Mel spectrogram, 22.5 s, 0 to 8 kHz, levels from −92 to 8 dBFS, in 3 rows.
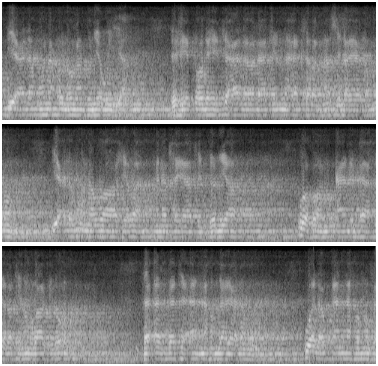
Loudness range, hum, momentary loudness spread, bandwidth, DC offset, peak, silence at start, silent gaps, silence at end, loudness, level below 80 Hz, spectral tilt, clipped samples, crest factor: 2 LU; none; 6 LU; 7 kHz; under 0.1%; 0 dBFS; 0 s; none; 0 s; -15 LUFS; -38 dBFS; -7.5 dB/octave; under 0.1%; 14 dB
